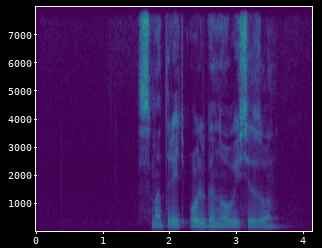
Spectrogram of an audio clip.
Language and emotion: Russian, neutral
